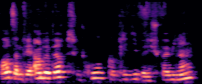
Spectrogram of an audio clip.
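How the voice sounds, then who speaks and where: Booktuber, female, very mellow dark tone, chatty and eager, casual vlog delivery. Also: medium pitch, rapid-fire. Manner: chatty, enthusiastic, ends phrases with "quoi". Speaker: book vlogger. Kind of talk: casual chat about her reading pile.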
